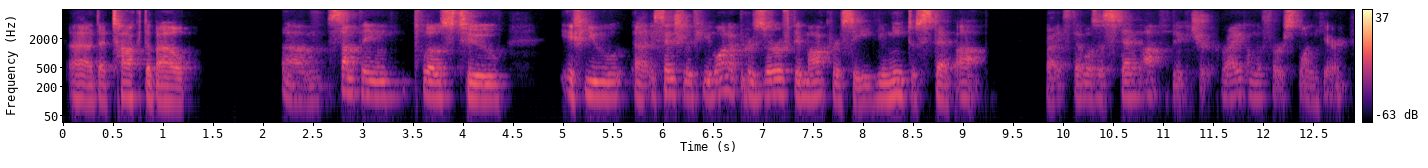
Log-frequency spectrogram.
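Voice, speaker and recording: A man's voice: medium pitch, steady tone, unhurried, a little mellow. Older guy from austria and germany talking earnestly to a crowd, lots of um and right?, echoey room. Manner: earnest, conversational, many fillers and "right?". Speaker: council candidate. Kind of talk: campaign speech at a meeting.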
